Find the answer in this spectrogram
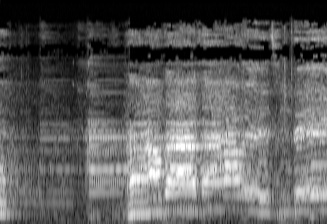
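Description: Live concert music of strummed acoustic guitars with singing. It drops quieter for about the first second, then the guitars come back in and the singing resumes about a second and a half in.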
